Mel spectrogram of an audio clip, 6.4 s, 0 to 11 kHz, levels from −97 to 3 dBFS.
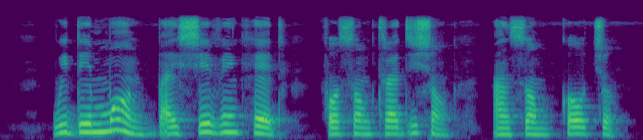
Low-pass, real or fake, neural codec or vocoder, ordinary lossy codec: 7.2 kHz; real; none; none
